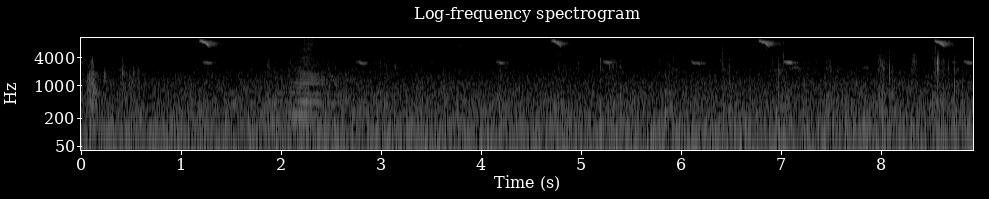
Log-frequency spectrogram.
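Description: Fledgling songbird begging: about four short, high-pitched falling chirps with fainter short notes between them. An insect buzzes past briefly about two seconds in.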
